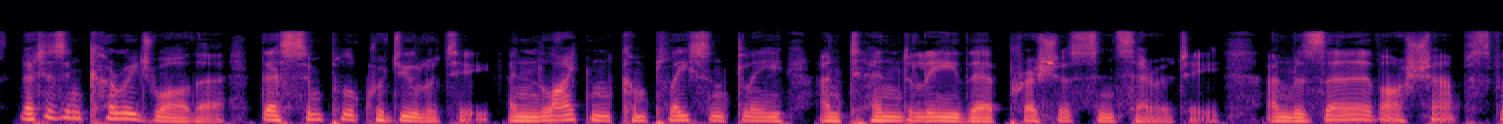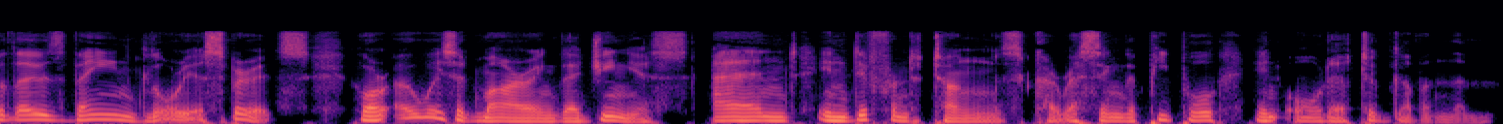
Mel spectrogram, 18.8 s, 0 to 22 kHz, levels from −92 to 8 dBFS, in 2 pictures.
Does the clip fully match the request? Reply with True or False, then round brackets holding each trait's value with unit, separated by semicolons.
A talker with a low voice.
True (120 Hz)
